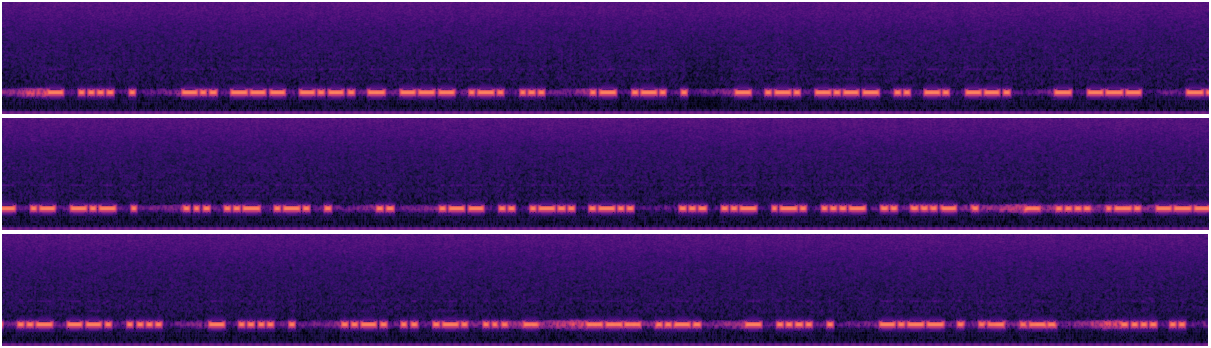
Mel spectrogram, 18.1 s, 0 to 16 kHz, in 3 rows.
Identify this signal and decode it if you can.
Morse code, heard as a keyed tone, about 48 wpm, 600 Hz. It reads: THE DOCTORS ARE TRYING TO MAKE SURE I WILL SURVIVE THROUGH THE FIRST OF THE YEAR HI
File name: archived / CRSnet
